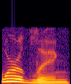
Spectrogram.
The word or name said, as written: worldling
